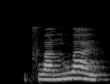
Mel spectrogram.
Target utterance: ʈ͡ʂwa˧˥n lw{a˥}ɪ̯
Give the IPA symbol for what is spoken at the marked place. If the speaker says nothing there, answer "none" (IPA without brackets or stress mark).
a˥˩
